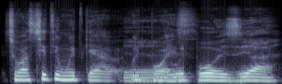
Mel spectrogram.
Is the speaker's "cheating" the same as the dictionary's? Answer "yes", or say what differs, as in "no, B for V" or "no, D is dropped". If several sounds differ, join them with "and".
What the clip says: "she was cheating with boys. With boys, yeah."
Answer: no, S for CH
